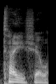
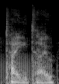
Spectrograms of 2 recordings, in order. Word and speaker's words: Taito: We pronounce it Taito on here. So I'm pretty sure it's Taito.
